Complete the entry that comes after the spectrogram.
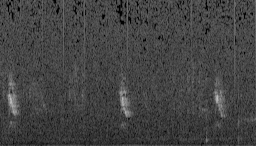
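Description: Three short, high bird chirps spaced about a second and a half apart, fairly faint, over a soft steady outdoor hum with no voices.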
